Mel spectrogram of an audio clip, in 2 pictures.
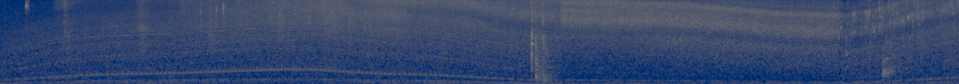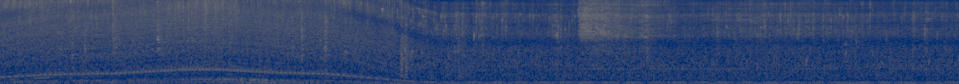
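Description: Battered chicken pieces deep-frying in hot oil in an electric fryer, a steady bubbling sizzle. Over it, a smooth tone rises and then falls in pitch twice, and there are two sharp clicks about five and nine seconds in.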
